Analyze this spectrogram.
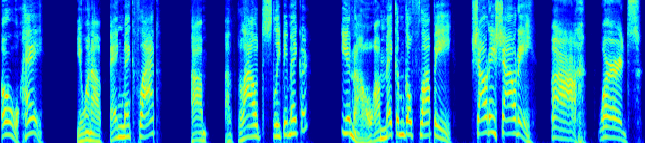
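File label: Barks Bird, English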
